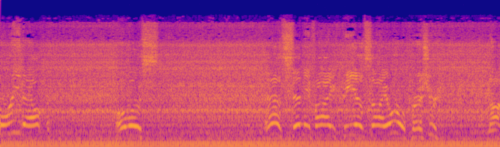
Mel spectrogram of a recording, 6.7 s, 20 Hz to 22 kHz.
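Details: Case 305 diesel just after an oil service, oil slightly overfilled, first start: steady, even idle with a smooth low rumble, no knocks or misses, birds in background, while oil pressure comes up; engine sounds healthy.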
